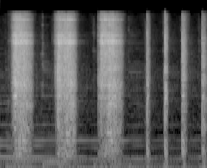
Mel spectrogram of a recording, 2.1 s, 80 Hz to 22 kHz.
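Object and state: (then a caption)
Crispy baked casserole crust. Three long, bright rasping scrapes followed by four short, crisp scratches across the cheese-and-breadcrumb crust of an English vegetable casserole baked 40 minutes in the oven. The sound is dry and high-pitched, showing the top has turned nicely crispy.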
